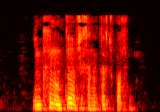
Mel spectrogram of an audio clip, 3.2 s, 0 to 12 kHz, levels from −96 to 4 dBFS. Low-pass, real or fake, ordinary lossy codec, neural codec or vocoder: 7.2 kHz; real; AAC, 32 kbps; none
